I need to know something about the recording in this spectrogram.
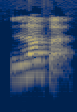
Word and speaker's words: lover: the stress that's right it's on the first syllable lover because it is a two syllable noun and generally the stress goes on the first syllable in two syllable nouns number two where is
